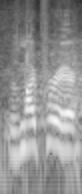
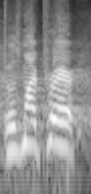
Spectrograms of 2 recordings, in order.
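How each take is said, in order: First: Laughing. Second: My pushed firmly, no laugh; stress on my. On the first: Repeats boast with laugh. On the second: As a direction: lean on the word my with pride. Repeats boast firmly. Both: Real, not acted.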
